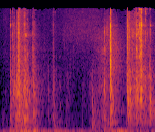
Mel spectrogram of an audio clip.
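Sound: knock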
